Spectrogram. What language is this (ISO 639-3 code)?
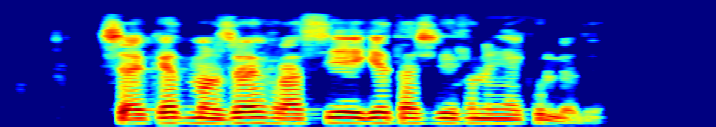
uzb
